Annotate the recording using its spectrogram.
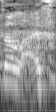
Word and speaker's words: ELISA: Isn't it pronounced ELISA? – Maybe it's ELISA. I don't know. I didn't look up a video on that one. – I'm pretty sure it's ELISA.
